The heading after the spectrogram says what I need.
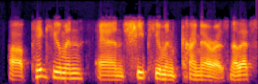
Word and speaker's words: chimeras: experiments to create big human and cheap human chimeras now that's spelled CH imer a this is not your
